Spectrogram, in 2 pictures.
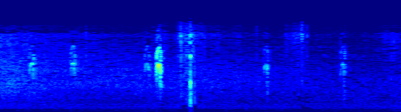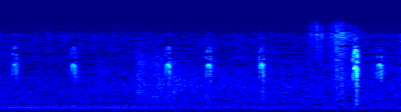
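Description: Short, high bird chirps repeated roughly once a second, with a few louder, sharper calls about two seconds in and again near the end.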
